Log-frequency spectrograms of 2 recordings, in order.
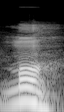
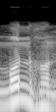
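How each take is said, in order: First: The n is dropped and the vowel is nasalized. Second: A full n sound is pronounced in the word. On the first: The speaker calls it right. "নুনটা উচ্চারণ হবে না কিন্তু নাকে যাবে গুন্না" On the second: The speaker calls it wrong. "এটা কিন্তু মুনহু না"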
